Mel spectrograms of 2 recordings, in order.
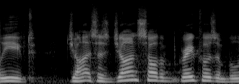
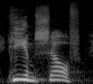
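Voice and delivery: He and himself both weighted, slightly raised; stress on He himself; 2 semitones higher than usual. Shown as a demonstration. Preacher stressing He himself to the congregation. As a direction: lean on He, then himself. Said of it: "there's a double emphasis".

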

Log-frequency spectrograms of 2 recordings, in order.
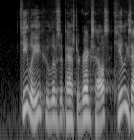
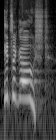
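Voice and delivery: higher, louder mock-terrified cry; 11 semitones higher, 7 dB louder, slower than usual. Preacher voicing terrified disciples seeing a ghost, scared cry. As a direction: cry it out like you've seen a ghost. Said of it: "they're terrified".

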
